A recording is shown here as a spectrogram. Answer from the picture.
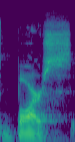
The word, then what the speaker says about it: Barse: With me today, I have special guest Vance Barse.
